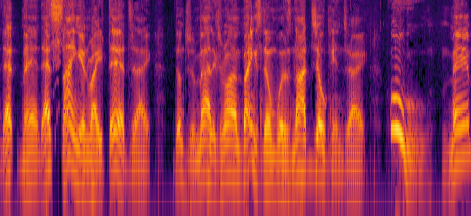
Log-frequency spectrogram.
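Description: Lively radio DJ. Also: male voice, medium pitch, dry recording. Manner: animated, slangy, repeats himself. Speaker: radio DJ host. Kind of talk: casual radio show chat.

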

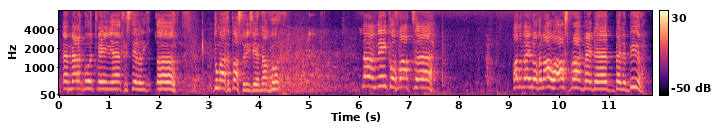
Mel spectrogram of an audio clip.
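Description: High-voiced male cabaret comedian on stage. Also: unhurried, long pauses. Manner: acts out characters with exaggerated shouts. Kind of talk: stand-up cabaret monologue. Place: theatre stage with live audience. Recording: live theatre recording, audience laughter, background noise.

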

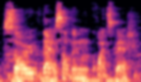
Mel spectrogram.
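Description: A woman's voice: fairly low pitch, little pitch movement, normal speed. A woman with a British accent hosting a casual gin tasting, enthusiastic and chatty. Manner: enthusiastic, chatty, laughs often. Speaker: host. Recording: roomy sound with music playing behind.

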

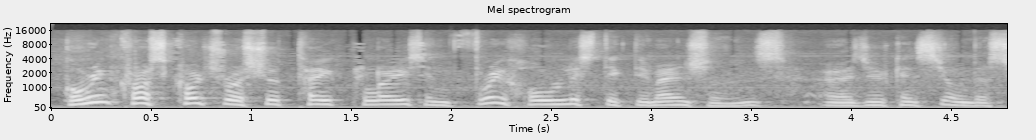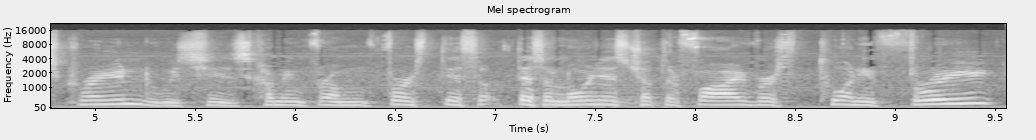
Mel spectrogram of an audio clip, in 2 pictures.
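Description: Middle-aged man, high-pitched, mellow, measured conference lecturer, faint room hiss. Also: animated, poor audio. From South Korea. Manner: measured, reads prepared text with occasional restarts. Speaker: missiologist lecturer. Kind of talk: academic conference presentation.

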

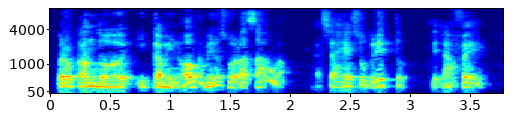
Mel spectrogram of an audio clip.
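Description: A man's voice: sits low, very animated, fast talker, dark tone. A man preaching a Bible lesson in a sermon style, repeating phrases and restarting often, calling listeners brother. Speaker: preacher teaching a class. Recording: dull lo-fi recording.

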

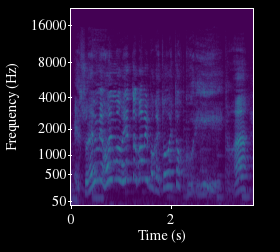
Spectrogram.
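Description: A man's voice: very high-pitched, huge pitch swings, brisk, sharp tone, faint music behind, exaggerated voice. A man playing a brash, flirty ladies'-man character who hands out dating tricks in swaggering, slangy banter in a comedy sketch. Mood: boastful. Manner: swaggering slangy banter, calls listener papá. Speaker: comic character giving dating tips. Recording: roomy echo.

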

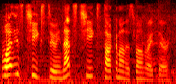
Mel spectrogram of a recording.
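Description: A woman's voice: medium pitch, very animated, a little slow, pushed and bright, faint music behind. A woman playing a heavyset, self-mocking woman in a role-play game, giggly and breathless as she jokes. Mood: amused.

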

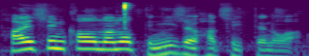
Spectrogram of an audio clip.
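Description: A man's voice: a little high, sing-song, a little fast, darkish tone, soft background music. A man livestreaming in casual chat, answering viewer comments with sarcastic, combative ranting.

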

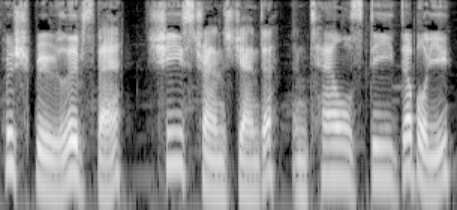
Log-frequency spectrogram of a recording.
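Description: Cheeky upbeat guy reading news headlines, mellow voice, dry close mic, light music behind. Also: a little high, expressive, slow, no echo. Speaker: news podcast host. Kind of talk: scripted news read. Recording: dry studio read over light music.

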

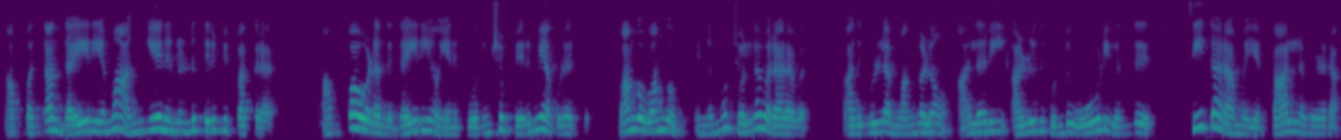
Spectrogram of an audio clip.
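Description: Lady reading a story aloud, measured and expressive, audiobook podcast. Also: medium pitch.

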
